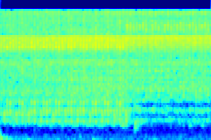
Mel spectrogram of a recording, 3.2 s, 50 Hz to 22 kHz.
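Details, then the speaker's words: 2022 Maruti Suzuki Dzire CNG switched back to petrol, idling: quiet, even idle with a soft regular pulse and no knocks; noise and vibration drop noticeably compared with running on CNG. "तो यहां पर जो आवाज है जो कंपन है वह बिल्कुल कम हो जाता है"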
